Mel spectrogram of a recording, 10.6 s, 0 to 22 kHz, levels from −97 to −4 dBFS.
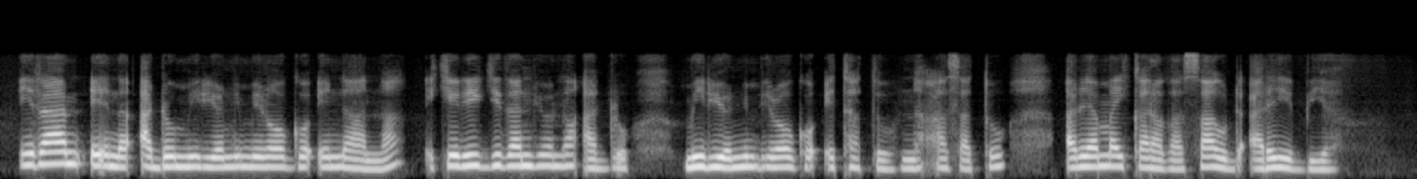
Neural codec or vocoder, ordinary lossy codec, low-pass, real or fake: codec, 16 kHz, 0.8 kbps, ZipCodec; none; 7.2 kHz; fake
